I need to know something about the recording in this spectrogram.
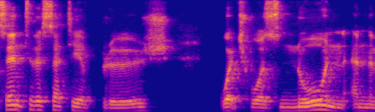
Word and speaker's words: Bruges: i get sent to bruges by the way the way that we pronounce that and flemishes and dutches believe it or not and i can't believe i just said bruise i'm horrified with myself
